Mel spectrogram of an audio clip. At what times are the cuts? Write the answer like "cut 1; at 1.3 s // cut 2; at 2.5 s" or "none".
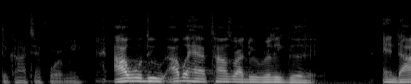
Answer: cut 1; at 1.0 s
